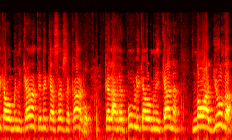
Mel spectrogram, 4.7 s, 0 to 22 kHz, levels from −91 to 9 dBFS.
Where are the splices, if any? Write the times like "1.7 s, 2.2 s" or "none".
none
